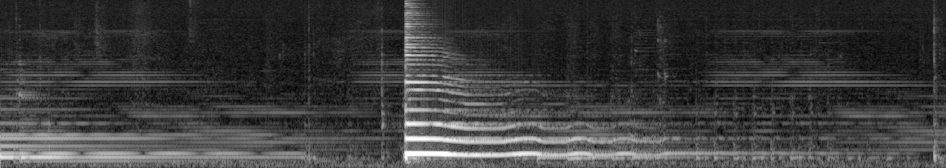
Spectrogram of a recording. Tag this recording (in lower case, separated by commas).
pizzicato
